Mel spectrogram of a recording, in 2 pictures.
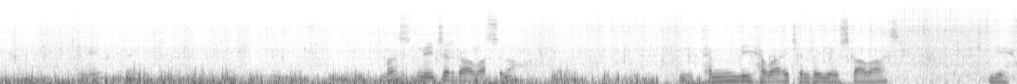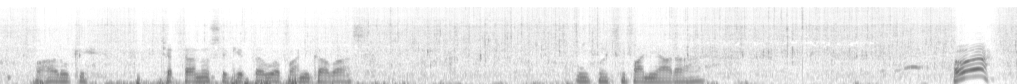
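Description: Water trickles and splashes down a rock face.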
